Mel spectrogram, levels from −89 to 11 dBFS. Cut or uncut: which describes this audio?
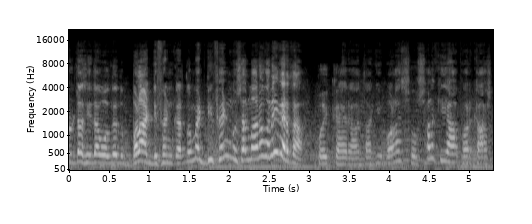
cut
